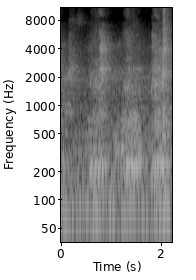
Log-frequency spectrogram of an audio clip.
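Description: Small dog vocalising in about three short growly yaps, roughly half a second apart, while spinning after her own tail.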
